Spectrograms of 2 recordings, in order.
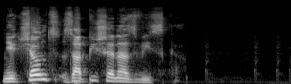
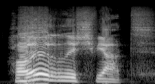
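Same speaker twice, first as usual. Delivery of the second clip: slow, louder outburst; exclaiming; 2 semitones higher, 6 dB louder, slower than usual. A narrator's reading. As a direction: burst out, dragging the words. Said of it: "wykrzyknął". (Peppone wykrzykuje do starych kompanów: głośny okrzyk)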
